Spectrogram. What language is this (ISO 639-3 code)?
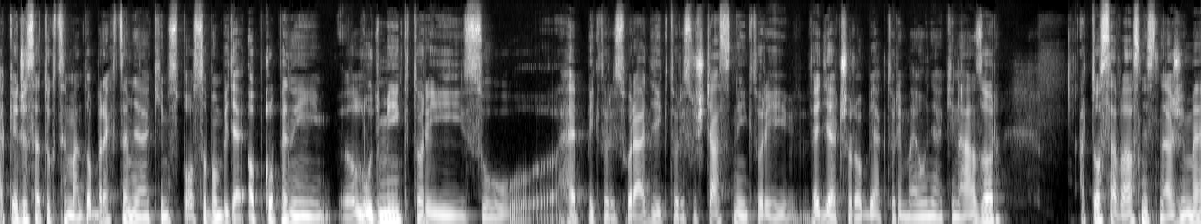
slk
